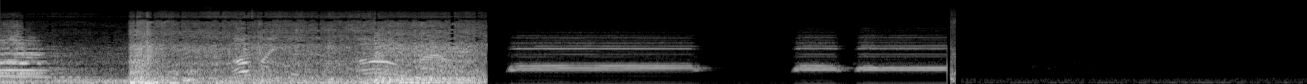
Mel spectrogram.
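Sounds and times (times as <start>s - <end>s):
train horn blasts: 0.0s - 0.7s, 5.1s - 7.2s, 7.9s - 9.6s
loud crash noise: 1.2s - 4.9s.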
